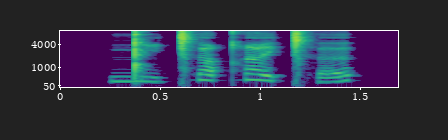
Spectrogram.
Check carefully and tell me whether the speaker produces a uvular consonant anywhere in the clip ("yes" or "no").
yes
